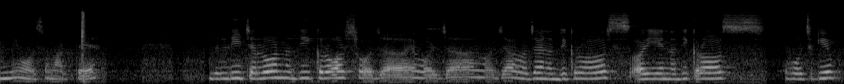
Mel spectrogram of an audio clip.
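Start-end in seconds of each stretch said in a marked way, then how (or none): none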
